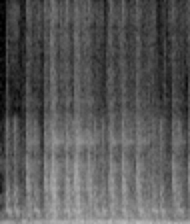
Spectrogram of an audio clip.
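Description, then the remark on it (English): A rapid, steady volley of sharp thudding impacts as many arrows fired by Cao Cao's soldiers strike the grass on boats one after another, loud and continuous for about two seconds with no voices. “The arrows all hit the grass of the boats.”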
